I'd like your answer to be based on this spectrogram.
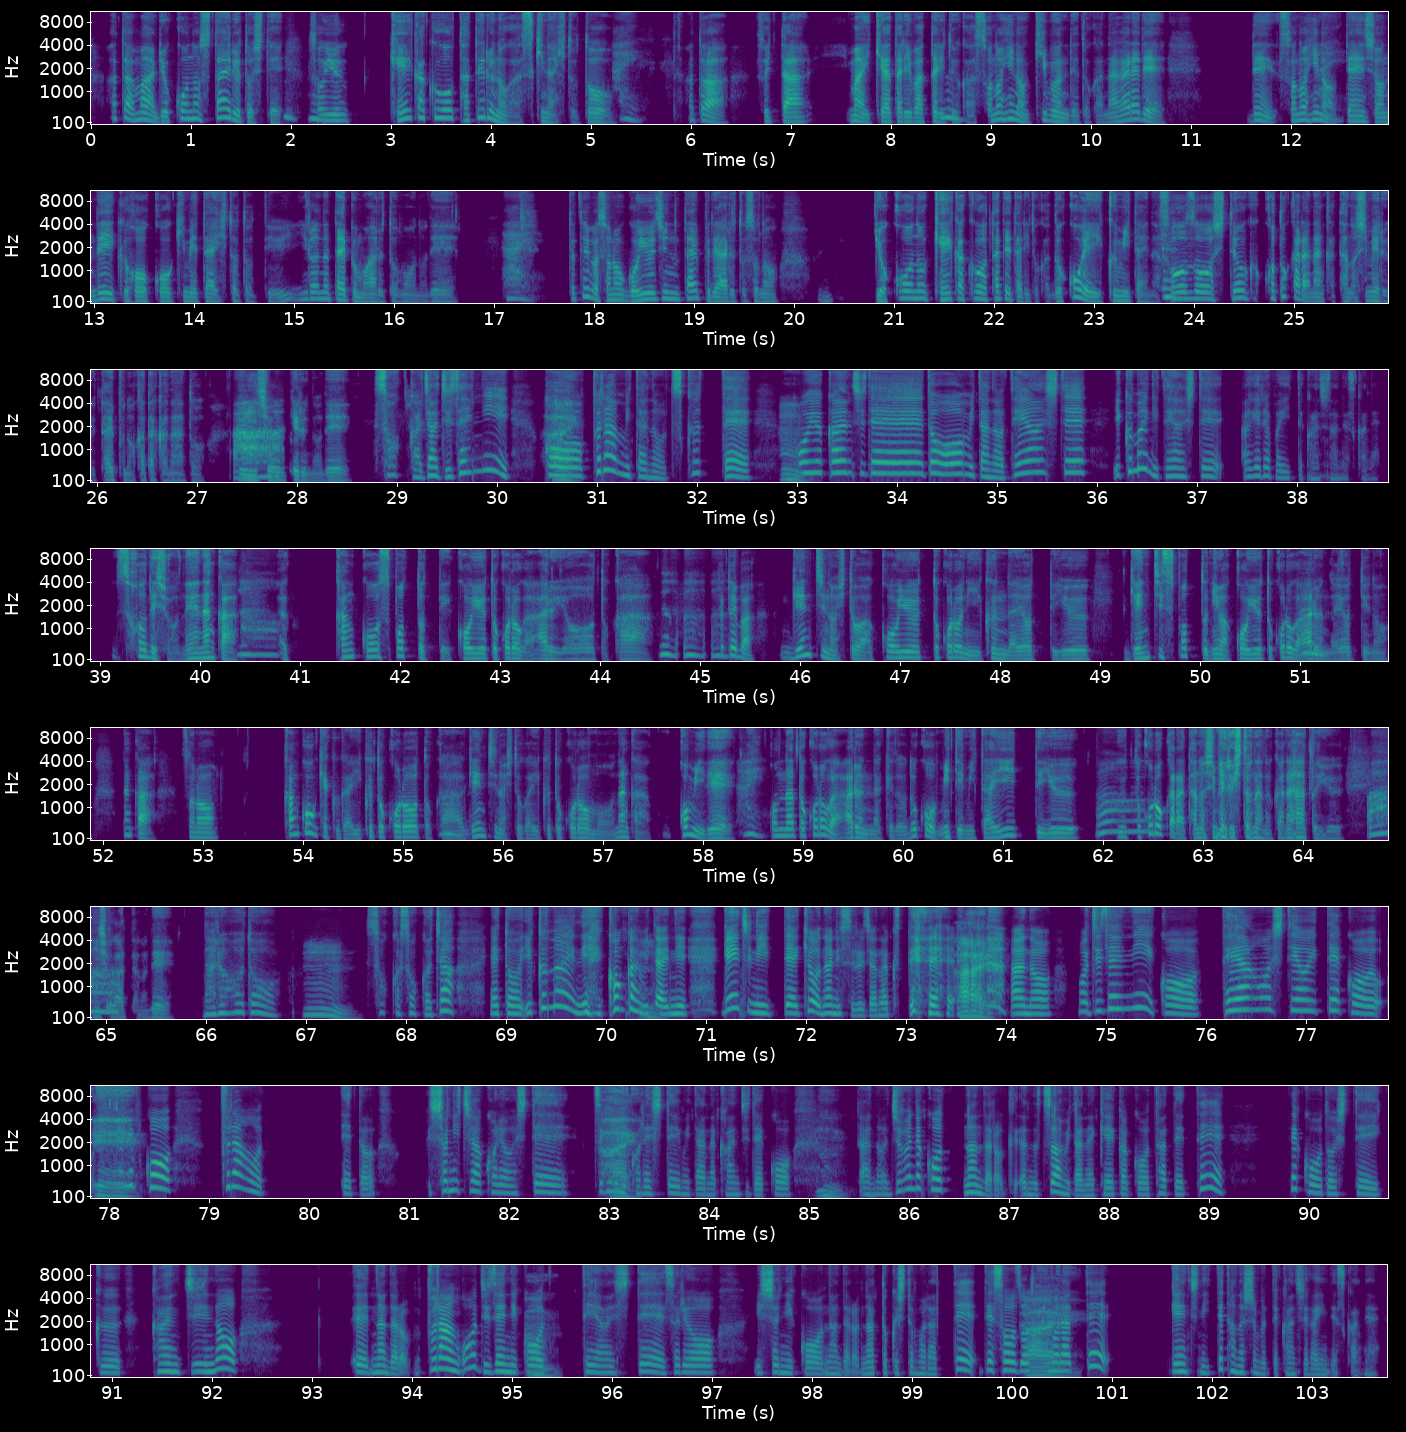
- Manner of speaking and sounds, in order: other background noise; laughing while speaking: "楽しめる人なのかな"; chuckle; tapping
- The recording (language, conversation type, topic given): Japanese, advice, 旅行の計画をうまく立てるには、どこから始めればよいですか？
